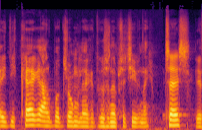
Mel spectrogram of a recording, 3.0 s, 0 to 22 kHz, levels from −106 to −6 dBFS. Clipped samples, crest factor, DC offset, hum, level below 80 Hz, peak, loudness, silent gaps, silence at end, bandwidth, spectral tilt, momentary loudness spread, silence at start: under 0.1%; 18 dB; under 0.1%; none; -52 dBFS; -2 dBFS; -19 LUFS; none; 0 s; 13.5 kHz; -5.5 dB/octave; 8 LU; 0 s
